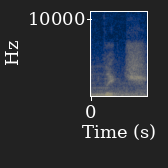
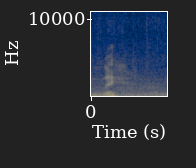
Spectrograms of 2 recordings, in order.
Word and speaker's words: lich: Cassandra is a lich, or a lich, depending how you want to pronounce that word.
